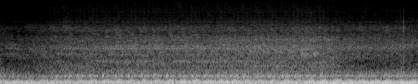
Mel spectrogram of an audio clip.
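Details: 1991 Lexus LS400 after transmission oil pump seal replacement and Trans-Go shift kit install, TV cable just adjusted: steady low engine rumble with even drive noise, no clatter or ticking left; transmission now running normally.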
